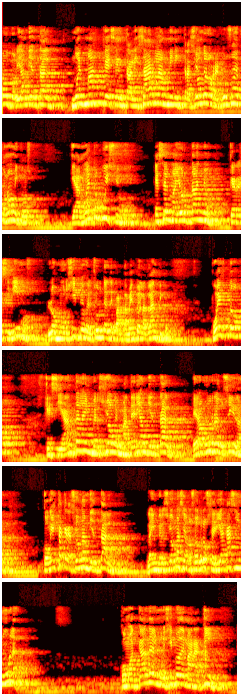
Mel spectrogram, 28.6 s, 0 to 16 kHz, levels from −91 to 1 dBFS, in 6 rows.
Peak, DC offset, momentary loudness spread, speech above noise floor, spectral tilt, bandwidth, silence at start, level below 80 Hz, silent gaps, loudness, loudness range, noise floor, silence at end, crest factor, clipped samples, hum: 0 dBFS; under 0.1%; 11 LU; 23 dB; -4 dB/octave; 8 kHz; 0 s; -40 dBFS; none; -14 LUFS; 3 LU; -38 dBFS; 0 s; 16 dB; under 0.1%; none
